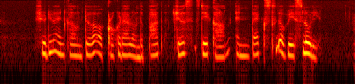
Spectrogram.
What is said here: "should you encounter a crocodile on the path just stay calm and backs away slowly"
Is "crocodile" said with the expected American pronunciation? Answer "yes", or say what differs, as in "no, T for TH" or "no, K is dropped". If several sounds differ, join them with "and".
yes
